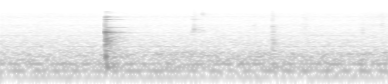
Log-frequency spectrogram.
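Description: A single bright clink of a glass of ozonated water being set down or tapped, followed by a couple of faint ticks against a quiet background hum; no one is talking.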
